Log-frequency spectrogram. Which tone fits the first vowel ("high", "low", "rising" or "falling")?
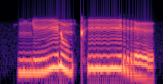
rising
